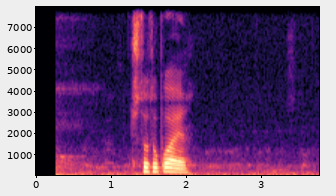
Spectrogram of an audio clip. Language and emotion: Russian, angry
